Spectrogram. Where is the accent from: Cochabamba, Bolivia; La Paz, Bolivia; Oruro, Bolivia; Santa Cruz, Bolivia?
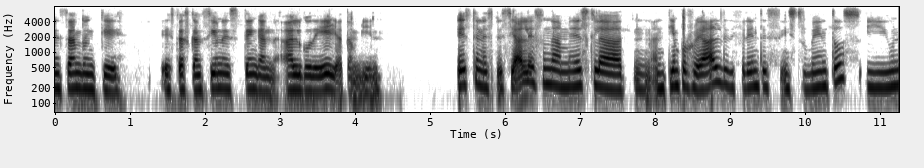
Cochabamba, Bolivia; soy de Cochabamba, Bolivia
